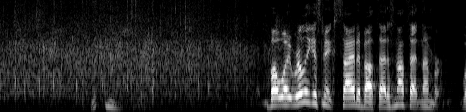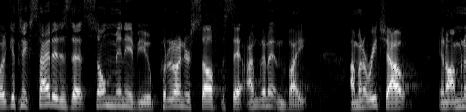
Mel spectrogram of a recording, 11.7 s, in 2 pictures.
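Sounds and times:
large crowd applauding in a big room: 0:00.0 - 0:03.9
speech: 0:01.1 - 0:01.6, 0:03.3 - 0:11.6.

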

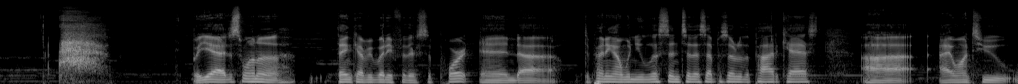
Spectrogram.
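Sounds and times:
swig of water being drunk: 0:00.4 - 0:01.2
speech: 0:02.0 - 0:10.1.

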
